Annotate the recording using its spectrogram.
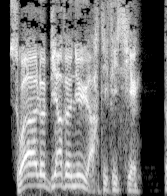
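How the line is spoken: Thundering. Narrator (French): tonna Zeus

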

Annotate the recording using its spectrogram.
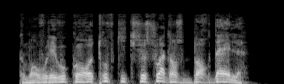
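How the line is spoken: Grumbling. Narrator (French): grogna Ava

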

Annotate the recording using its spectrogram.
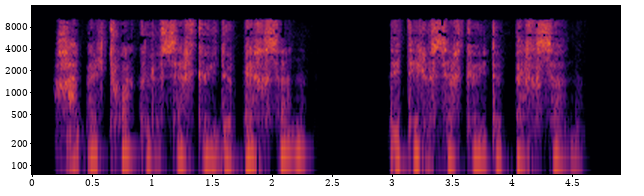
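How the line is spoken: Repeated in whisper. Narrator (French): répéta Ada dans un murmure

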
